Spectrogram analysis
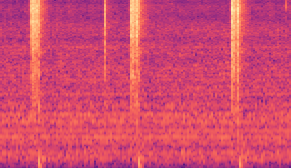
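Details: Laser hair removal device firing: three sharp snapping clicks about a second apart over a steady hum.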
